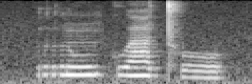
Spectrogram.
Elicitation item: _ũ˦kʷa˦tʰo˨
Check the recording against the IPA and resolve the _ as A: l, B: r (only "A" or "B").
B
